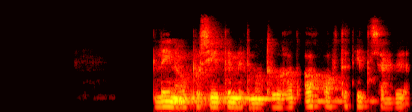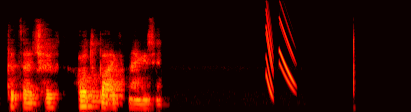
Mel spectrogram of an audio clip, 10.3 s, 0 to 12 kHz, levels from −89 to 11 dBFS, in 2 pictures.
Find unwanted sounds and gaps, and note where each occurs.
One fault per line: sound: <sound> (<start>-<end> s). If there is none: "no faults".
sound: chirp (8.5-8.9 s)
